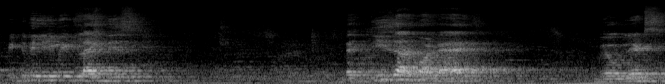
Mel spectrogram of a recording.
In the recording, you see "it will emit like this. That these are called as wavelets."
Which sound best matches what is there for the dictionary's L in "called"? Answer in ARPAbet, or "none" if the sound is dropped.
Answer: N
